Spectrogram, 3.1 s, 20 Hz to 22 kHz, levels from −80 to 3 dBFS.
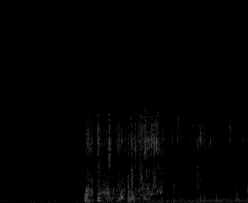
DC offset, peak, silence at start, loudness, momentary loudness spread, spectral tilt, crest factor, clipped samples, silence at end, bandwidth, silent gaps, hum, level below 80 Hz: under 0.1%; -40 dBFS; 0 s; -57 LUFS; 10 LU; -1.5 dB/octave; 20 dB; under 0.1%; 0 s; 12 kHz; none; none; under -90 dBFS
